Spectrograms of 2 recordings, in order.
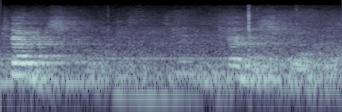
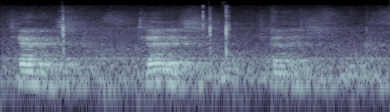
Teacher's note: Tennis is strong, court is weak.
